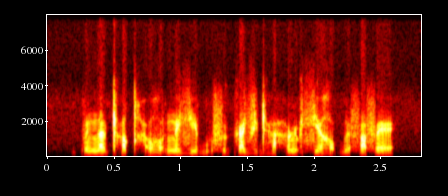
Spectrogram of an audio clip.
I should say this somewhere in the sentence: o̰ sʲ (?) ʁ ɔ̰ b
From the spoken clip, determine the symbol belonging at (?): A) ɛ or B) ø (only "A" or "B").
A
